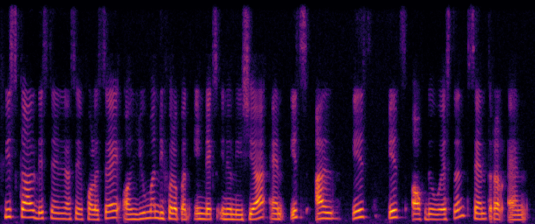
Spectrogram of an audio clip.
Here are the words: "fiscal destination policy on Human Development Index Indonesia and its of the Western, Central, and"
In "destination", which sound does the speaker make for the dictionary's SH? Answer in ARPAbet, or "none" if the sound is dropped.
S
